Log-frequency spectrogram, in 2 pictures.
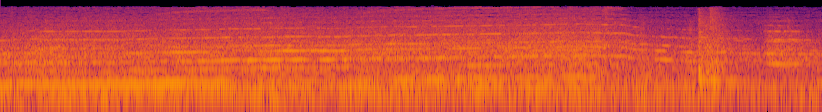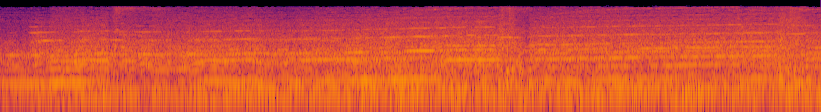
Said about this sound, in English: On board with Drift King in the GTR.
